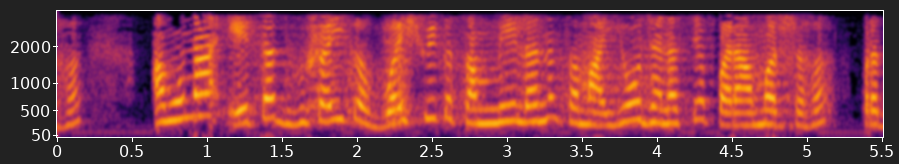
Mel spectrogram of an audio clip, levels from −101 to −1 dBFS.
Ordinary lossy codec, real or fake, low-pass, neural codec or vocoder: AAC, 16 kbps; real; 3.6 kHz; none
